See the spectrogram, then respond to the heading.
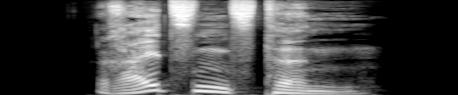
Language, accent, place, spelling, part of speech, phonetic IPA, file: German, Germany, Berlin, reizendsten, adjective, [ˈʁaɪ̯t͡sn̩t͡stən], De-reizendsten.ogg
- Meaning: 1. superlative degree of reizend 2. inflection of reizend: strong genitive masculine/neuter singular superlative degree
